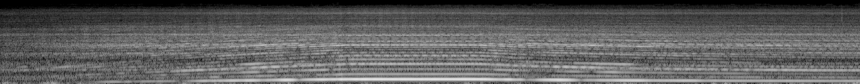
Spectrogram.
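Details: Makera Carvera Air CNC spindle after replacing a broken small internal pin in the ATC tool-change block that rubbed, overheated and caused speed errors: clean even whine climbing, holding, winding down, no rattle or grinding; normal spindle run after repair.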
